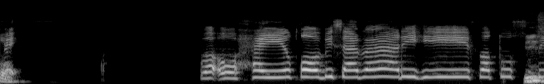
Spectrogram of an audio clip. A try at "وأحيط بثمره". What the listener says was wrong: بثمره، মাতে মাদ নেই। وأحيط بثمره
